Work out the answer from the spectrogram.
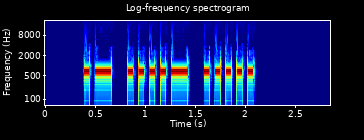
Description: Morse code, heard as a keyed tone, about 22 wpm, 700 Hz. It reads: A45
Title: Common Cut Numbers - 3-Digit 22wpm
